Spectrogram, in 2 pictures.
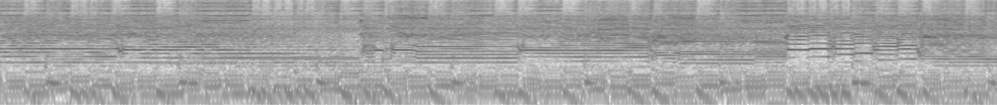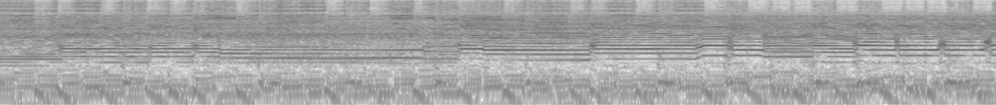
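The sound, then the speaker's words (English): Loud, heavily distorted rock music plays nonstop as an intro track, thick and saturated with a gritty buzzing guitar tone over pounding low end and no voices. “Heavy distortion.”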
